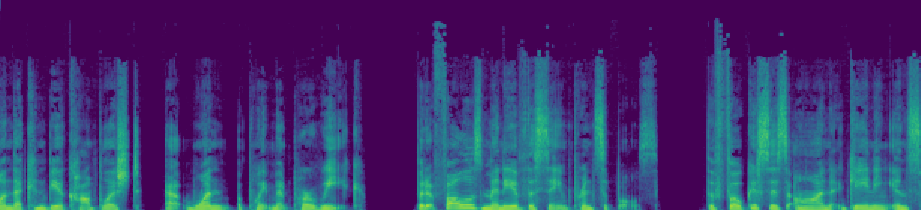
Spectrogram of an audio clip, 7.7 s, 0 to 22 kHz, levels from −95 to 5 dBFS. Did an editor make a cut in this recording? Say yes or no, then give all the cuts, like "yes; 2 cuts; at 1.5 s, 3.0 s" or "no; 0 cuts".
no; 0 cuts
